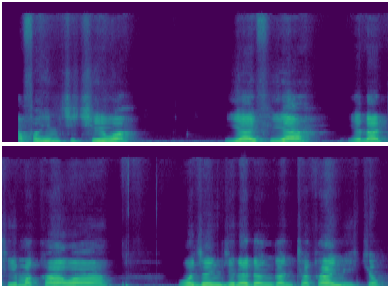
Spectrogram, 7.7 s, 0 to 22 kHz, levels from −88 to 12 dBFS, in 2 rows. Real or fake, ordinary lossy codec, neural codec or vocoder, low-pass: fake; none; autoencoder, 48 kHz, 128 numbers a frame, DAC-VAE, trained on Japanese speech; none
